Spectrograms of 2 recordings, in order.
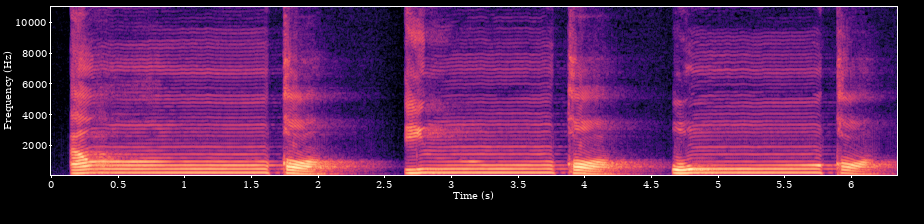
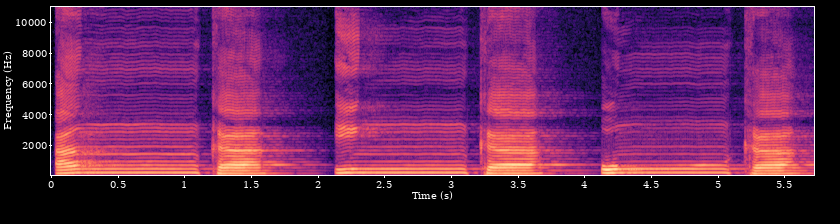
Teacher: Bedanya qaf ini dibaca tebal sedikit, kaf tidak dibaca tebal. Kedua-duanya boleh dibaca ang, ing, ung.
